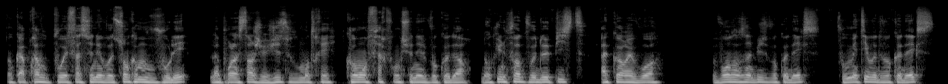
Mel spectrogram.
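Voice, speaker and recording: A man giving an informal, explanatory software tutorial as a voice-over. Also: fairly low pitch, flat delivery, quick pace, no echo, clean studio sound. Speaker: music production tutorial host.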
